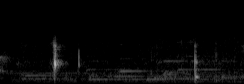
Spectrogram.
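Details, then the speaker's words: Baby girl's hiccups while awake and looking at the camera: two soft, abrupt hiccup bursts about one and a half seconds apart over quiet background music; infant hiccups. "Hey Do you have to hickup do you have to hickup"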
